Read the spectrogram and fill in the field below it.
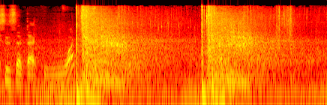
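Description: A gun fires loud shots that ring out with a long echo.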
